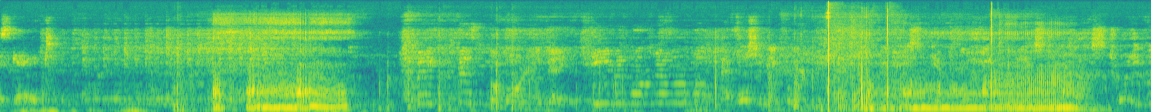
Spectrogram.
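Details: Snoring: two long, rough, low snoring sounds separated by quieter breathing, with faint room noise and clicks.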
